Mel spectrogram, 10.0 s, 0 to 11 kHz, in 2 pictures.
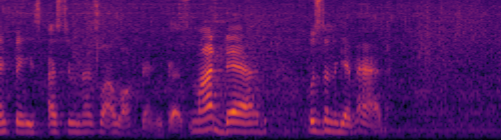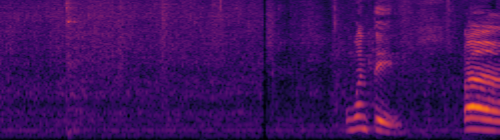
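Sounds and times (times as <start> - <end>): low room hum with hiss: 0.0 - 10.0.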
